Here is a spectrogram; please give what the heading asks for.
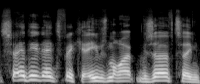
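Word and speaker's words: Niedzwiecki: It's Nedzvicki. I always get his name wrong.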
